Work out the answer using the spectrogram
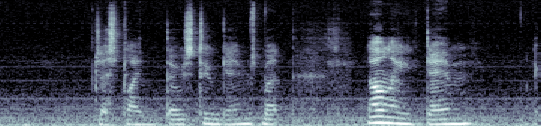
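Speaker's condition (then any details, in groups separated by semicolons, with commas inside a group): Cerebral palsy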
